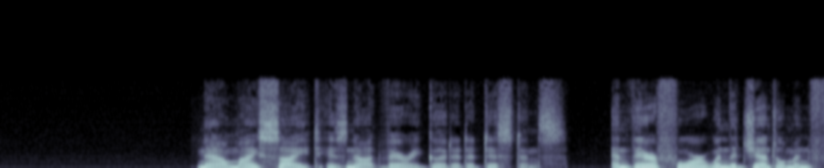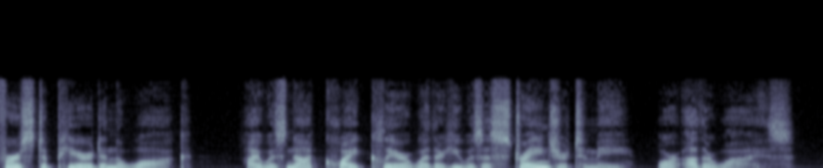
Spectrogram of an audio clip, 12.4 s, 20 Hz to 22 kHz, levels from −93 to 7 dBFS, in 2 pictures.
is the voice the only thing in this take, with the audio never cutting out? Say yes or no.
yes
